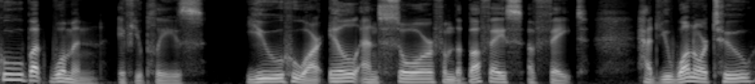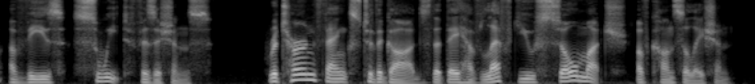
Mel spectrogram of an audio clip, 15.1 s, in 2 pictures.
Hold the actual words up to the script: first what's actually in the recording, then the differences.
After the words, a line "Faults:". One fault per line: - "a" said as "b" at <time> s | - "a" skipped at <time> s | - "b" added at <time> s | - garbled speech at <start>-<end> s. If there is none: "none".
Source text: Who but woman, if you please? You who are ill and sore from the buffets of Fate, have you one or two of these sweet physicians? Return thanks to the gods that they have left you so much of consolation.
Who but woman, if you please? You who are ill and sore from the buffets of Fate, had you one or two of these sweet physicians? Return thanks to the gods that they have left you so much of consolation.
Faults:
- "have" said as "had" at 6.4 s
